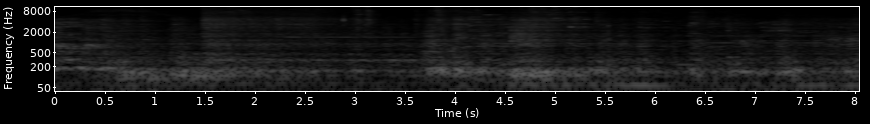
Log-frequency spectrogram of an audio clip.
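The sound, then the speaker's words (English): Glass cracks and shatters in repeated harsh, crunching bursts over several seconds, loud, with a steady low rumble and muffled background noise underneath. “Bro, they would definitely get glass in your eye there because I'd rather have glass in my face than die from an alien.”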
